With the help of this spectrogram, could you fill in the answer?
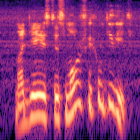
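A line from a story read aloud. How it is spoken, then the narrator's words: Cheerful laughing. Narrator (Russian): весело рассмеялся Кадраж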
